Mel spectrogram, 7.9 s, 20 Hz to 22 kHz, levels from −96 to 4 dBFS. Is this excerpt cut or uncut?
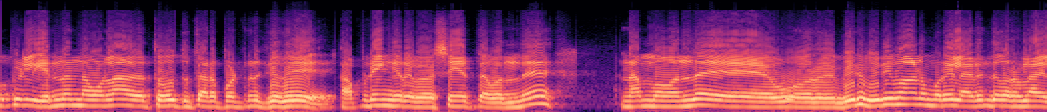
uncut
